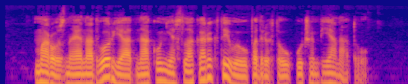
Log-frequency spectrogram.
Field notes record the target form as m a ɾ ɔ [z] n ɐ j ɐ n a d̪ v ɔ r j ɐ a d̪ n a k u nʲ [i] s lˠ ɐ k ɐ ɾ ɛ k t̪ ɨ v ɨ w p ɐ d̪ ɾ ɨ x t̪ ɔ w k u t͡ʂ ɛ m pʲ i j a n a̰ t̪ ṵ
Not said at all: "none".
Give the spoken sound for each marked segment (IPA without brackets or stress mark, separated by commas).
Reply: z, ɛ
